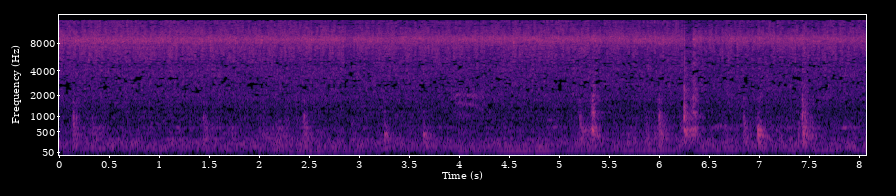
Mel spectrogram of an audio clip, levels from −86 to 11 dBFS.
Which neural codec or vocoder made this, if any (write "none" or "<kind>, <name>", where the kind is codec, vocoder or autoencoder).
none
